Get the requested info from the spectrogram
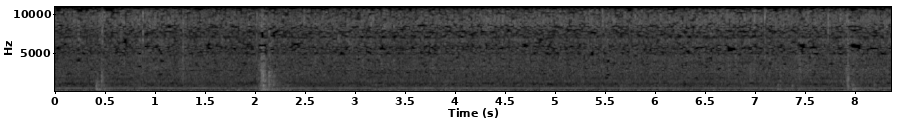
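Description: Faint steady sizzle of food frying in a pan, under a constant hum, with a light tap about two seconds in as chapatis are handled in a steel bowl.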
